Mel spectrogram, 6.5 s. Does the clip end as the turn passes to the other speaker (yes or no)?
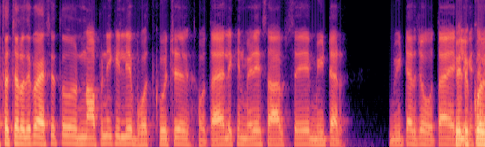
yes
